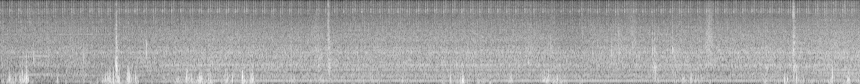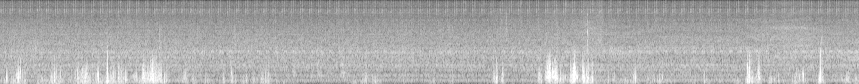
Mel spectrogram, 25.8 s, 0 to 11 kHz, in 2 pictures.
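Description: A 2000 Subaru Legacy engine idles steadily with a low hum, broken by a few louder knocks and clatters of handling nearby, with no talking.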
